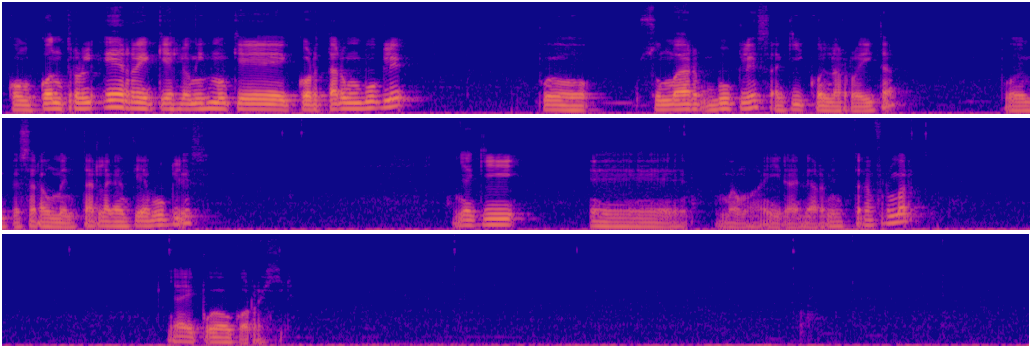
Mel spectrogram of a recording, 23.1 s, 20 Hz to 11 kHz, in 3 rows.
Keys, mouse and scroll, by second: 12.8 right click, 14.5 click, 15.9 click, 17.5-19.1 drag, 19.7-21.3 drag, 21.8 middle click.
